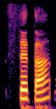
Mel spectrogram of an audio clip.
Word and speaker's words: seta: okay so I noticed you're using more of the uh Spanish um pronunciation which is similar to the th in English the sap that's good uh in Latin America seta the sound most countries uh it will be similar to the S so most countries in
